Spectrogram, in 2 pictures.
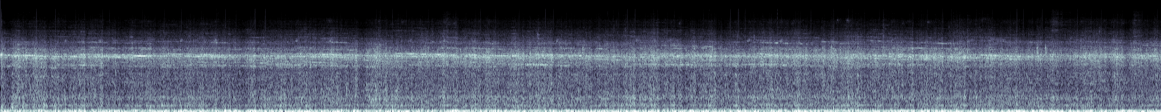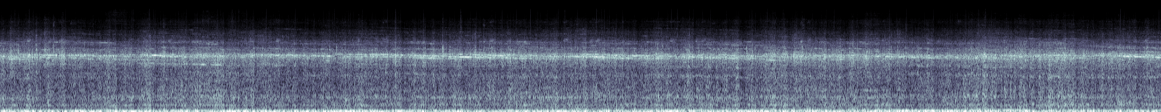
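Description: Amtrak Auto Train autorack cars rolling past at speed. Their steel wheels make a steady loud rumble on the rails, with a sustained high-pitched tone above it that wavers slightly in pitch.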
